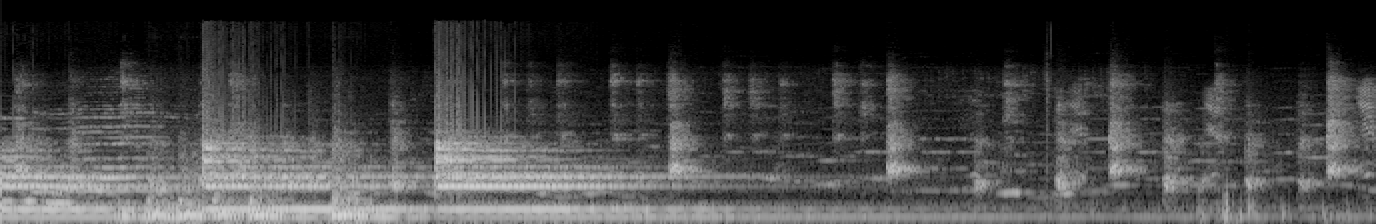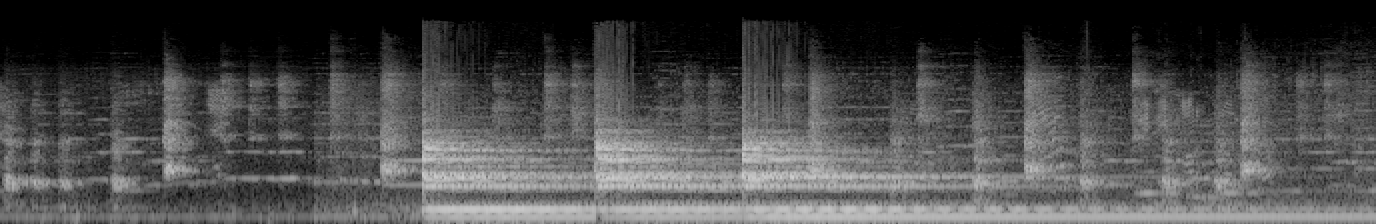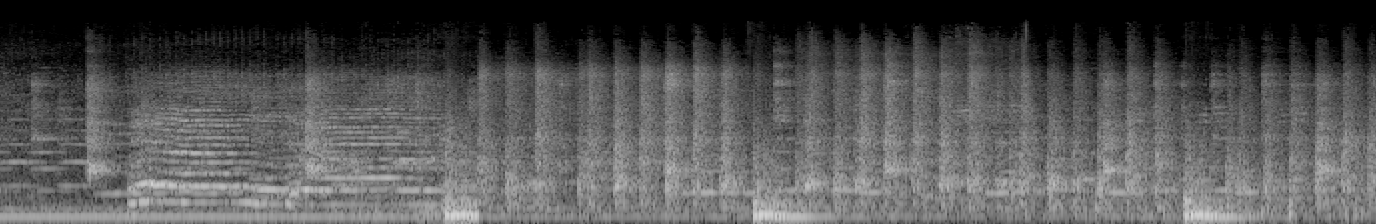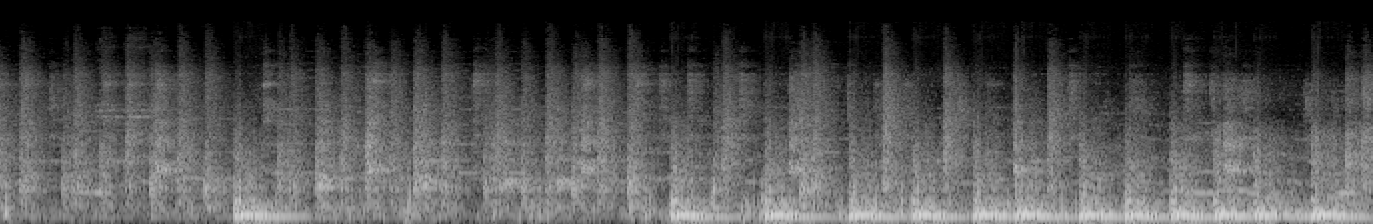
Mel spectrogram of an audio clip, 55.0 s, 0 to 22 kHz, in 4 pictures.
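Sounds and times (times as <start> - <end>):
deep drum booms: 0.0 - 8.4, 31.8 - 32.8
held tone: 0.0 - 9.4
large gong ringing: 0.0 - 12.0, 17.6 - 40.8, 41.7 - 44.9
low pulsing hum: 0.0 - 12.9, 18.0 - 29.4
wood block strikes: 0.0 - 29.8.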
